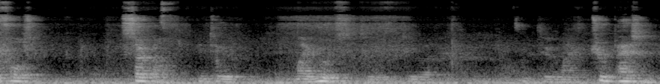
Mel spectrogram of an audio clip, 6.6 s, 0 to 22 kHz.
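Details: Aphasia in a 62-year-old man, acquired after a stroke in December 2011 following cardiac ablation for arrhythmia; in speech therapy at an aphasia center.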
